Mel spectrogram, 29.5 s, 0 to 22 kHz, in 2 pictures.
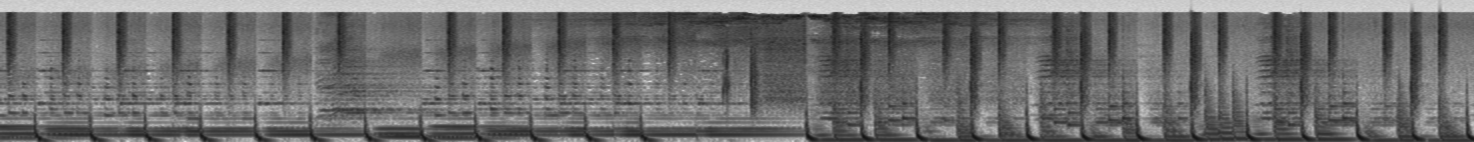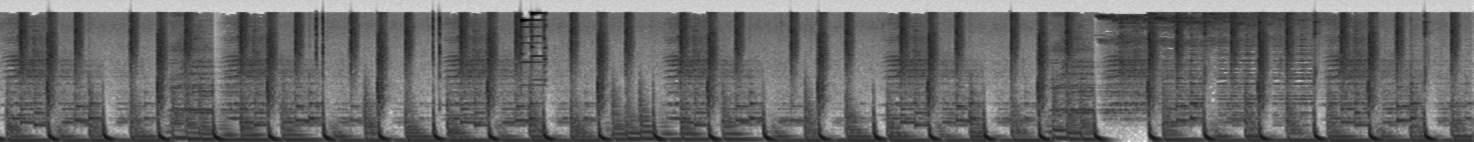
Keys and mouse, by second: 3.6 ctrl+s, 4.0 middle click, 4.5-7.0 drag, 7.9 ctrl+s, 8.9 KP_0, 10.0 shift+middle drag, 11.3 h, 12.6 alt+h, 13.5 ctrl+s, 13.9 click, 15.0 click, 16.4 shift+middle click, 16.8 ctrl+s, 17.3-17.8 shift+middle drag, 20.2-22.5 drag, 22.1 0, 23.6 click, 23.8 click, 26.0 ctrl+s, 28.8-29.4 drag.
